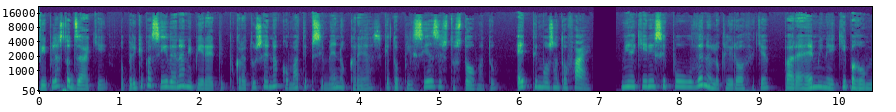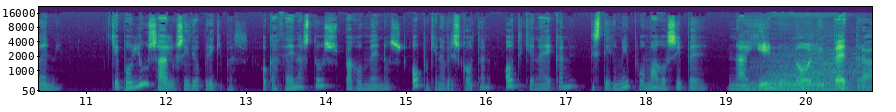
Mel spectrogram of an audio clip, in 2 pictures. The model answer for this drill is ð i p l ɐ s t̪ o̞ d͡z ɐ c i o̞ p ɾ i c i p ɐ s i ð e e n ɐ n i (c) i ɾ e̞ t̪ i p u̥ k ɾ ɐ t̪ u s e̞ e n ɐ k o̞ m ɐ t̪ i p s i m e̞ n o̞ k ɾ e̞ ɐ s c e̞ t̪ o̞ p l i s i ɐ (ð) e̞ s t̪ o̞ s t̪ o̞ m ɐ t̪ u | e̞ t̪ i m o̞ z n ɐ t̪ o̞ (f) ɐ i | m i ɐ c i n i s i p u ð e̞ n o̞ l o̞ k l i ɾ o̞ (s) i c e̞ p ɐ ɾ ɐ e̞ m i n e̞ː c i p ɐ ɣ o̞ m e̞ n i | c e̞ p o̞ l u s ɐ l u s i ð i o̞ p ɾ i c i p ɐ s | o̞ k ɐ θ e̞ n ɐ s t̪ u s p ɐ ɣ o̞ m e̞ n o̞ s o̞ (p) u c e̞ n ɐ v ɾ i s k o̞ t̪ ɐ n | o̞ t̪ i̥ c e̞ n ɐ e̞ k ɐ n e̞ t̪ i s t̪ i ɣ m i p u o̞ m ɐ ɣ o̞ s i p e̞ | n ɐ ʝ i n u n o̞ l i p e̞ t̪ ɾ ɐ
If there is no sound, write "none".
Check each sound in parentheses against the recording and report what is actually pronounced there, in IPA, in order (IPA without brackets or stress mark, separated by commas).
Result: p, z, f, θ, p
